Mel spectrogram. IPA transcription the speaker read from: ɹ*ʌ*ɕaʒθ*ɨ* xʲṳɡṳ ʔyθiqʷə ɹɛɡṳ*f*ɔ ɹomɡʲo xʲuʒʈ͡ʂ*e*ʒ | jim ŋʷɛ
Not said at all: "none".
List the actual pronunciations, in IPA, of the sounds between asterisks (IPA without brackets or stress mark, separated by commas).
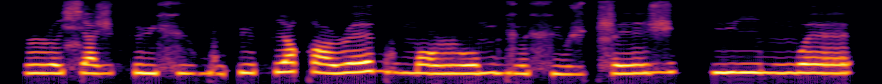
ə, y, m, e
